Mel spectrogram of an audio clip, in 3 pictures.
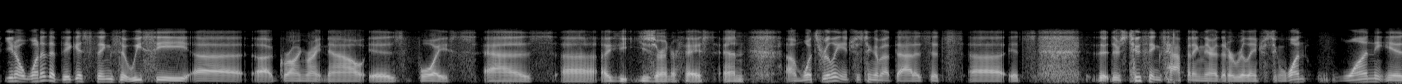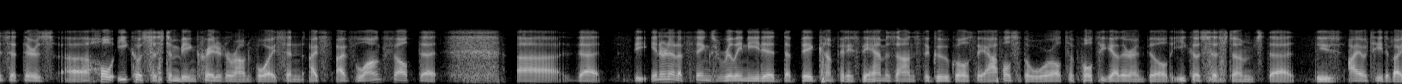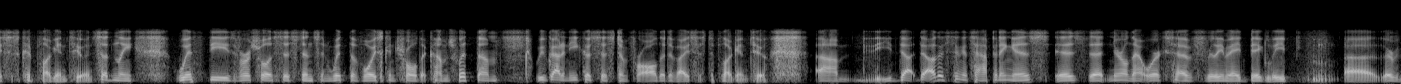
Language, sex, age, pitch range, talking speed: English, male, 30-49, 80-95 Hz, 200 wpm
